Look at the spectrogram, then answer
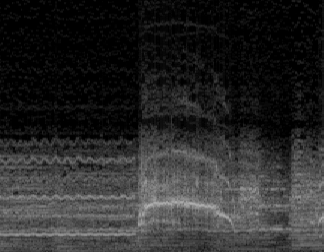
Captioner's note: screams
